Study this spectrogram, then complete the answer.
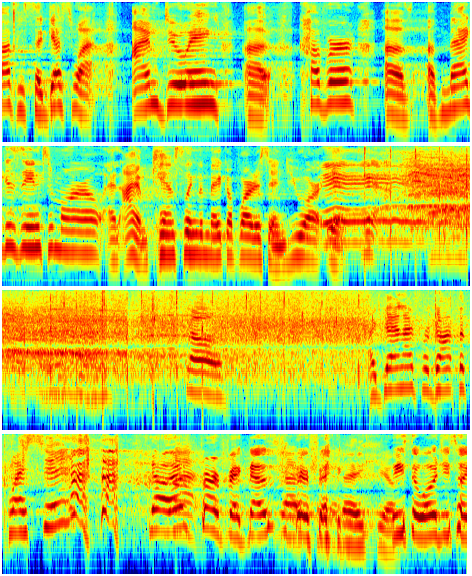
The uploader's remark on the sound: LIVE! at RISE Minneapolis. Sit in on one of our AMAZING panels from RISE Minneapolis.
